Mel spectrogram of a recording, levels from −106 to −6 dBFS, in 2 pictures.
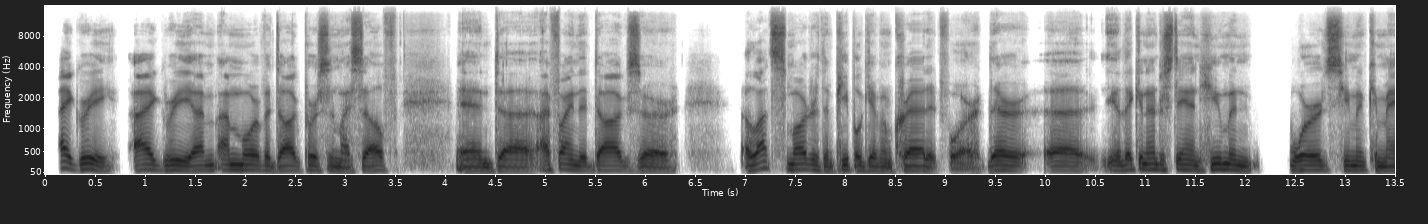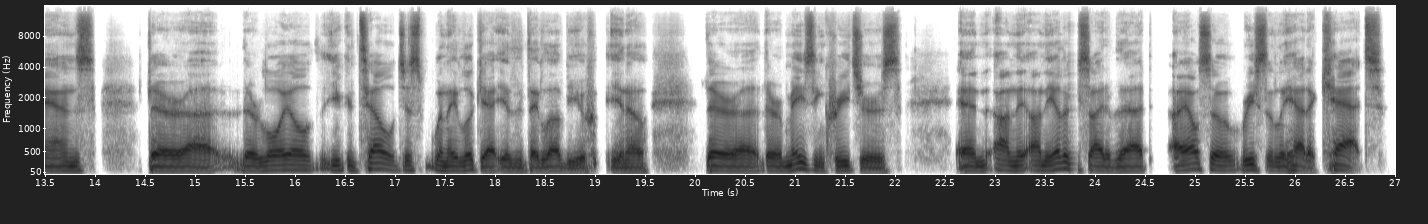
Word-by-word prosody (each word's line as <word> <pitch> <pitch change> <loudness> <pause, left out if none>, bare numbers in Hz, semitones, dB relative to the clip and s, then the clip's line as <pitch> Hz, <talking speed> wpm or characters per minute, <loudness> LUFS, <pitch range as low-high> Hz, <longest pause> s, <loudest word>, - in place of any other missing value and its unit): I 145 - +3
agree, 115 -8 +1 0.2
I - - +2
agree. 100 -2 +1
I'm 100 +2 0
I'm 110 +1 0
more 110 0 +3
of 100 -1 -2
a - - +2
dog 95 0 0
person 95 -2 0
myself, 90 +4 0 0.6
and, 85 0 0
uh, 80 -2 +1
I - - 0
find 110 -4 -1
that 90 -1 -1
dogs 95 -4 0
are 80 -4 0 0.6
a - - 0
lot - - +1
smarter 115 -1 +1
than 90 -3 -3
people 105 -1 0
give 90 0 -1
'em 80 -2 0
credit 90 0 +1
for. - - -2
They're, 100 -2 +1 0.2
uh, 90 -2 +1 0.2
you - - -3
know, - - +2
they 110 +3 0
can 115 +1 +1
understand 110 -3 0
human 110 -1 +1 0.3
words, 105 0 +2
human 100 -1 0
commands. 90 0 0 0.5
They're, 85 0 +3
uh, 80 -2 0 0.2
they're 90 -2 +2
loyal. 105 +1 +2
Th - - -8
You 100 0 0
can 95 -3 -4
tell, 125 +3 +1
just 100 +1 -1
when 100 - -1
they 90 0 +2
look 100 +2 0
at 85 0 +2
you, 85 - 0
that 80 -1 -4
they - - +1
love 85 -1 0
you, 70 -1 0 0.2
you 80 0 -1
know? 80 0 0 0.6
They're, 90 -2 +3
uh, 85 -1 0
they're 90 - +1
amazing 105 +1 +1
creatures, 85 -6 0 0.6
and 90 +1 +1
on 105 -3 0
the 100 - 0
on 100 -1 0
the 95 +1 +2
other 125 -1 +1
side 90 -2 +1
of 80 - -4
that, 90 +1 +1 0.3
I 100 - +3
also 100 -5 +1
recently 100 -4 +1
had 95 -1 +1
a - - -2
cat, - - -1
95 Hz, 175 wpm, -25 LUFS, 90-105 Hz, 0.6 s, I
